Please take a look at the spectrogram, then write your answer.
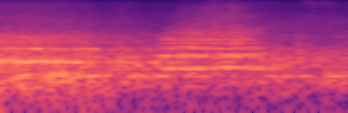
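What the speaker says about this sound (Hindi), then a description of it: "बगल से ये कोई पैसेंजर ट्रेन निकल रही है।" Passenger train rolling past alongside another moving train near the Narmada River crossing, a loud continuous rumble with rail clatter and a sustained horn-like tone, close by and without talk.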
